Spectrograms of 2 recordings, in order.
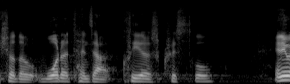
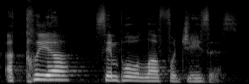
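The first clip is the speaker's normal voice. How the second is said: raised, louder preaching voice; fervent sermon build, higher and louder; 6 semitones higher, 6 dB louder than usual. Acted. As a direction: lift it like a pulpit climax. Preacher drives home the point.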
